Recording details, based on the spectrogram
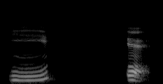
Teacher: you'll feel the sound move from the front and just one step back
